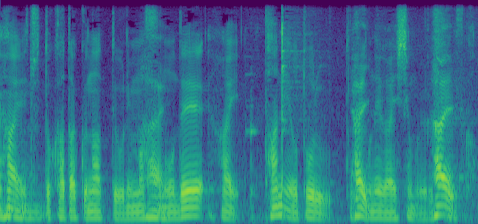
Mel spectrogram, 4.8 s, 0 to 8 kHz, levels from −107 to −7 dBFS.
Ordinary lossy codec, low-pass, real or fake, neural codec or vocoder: none; 7.2 kHz; real; none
